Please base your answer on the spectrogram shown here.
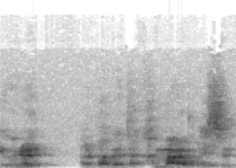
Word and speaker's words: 감마: 자, 여기서 이제 어쨌든 세 근데 예, 알파, 베타, 감마, 감마라고 있습니다. 이렇게 생긴 글자 요렇게 생긴 글자 뭐 갈매이 좀 날아가는 모양인데 감마라고 읽어요.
